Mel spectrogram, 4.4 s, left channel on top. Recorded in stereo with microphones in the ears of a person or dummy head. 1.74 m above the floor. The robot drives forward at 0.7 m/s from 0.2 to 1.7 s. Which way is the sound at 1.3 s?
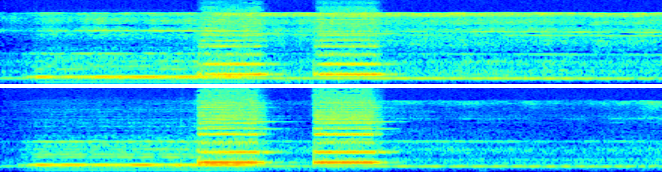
75° right (ahead or behind).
